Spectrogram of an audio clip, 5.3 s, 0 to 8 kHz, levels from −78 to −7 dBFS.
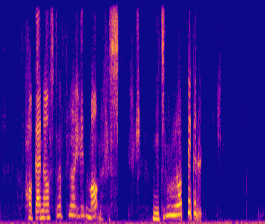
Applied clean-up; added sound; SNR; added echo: neural diffusion model UNIVERSE++.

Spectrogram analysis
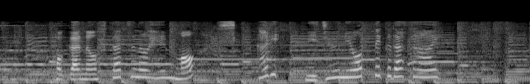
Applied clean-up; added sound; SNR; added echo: none; Wind instrument, woodwind instrument; 16 dB; none.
